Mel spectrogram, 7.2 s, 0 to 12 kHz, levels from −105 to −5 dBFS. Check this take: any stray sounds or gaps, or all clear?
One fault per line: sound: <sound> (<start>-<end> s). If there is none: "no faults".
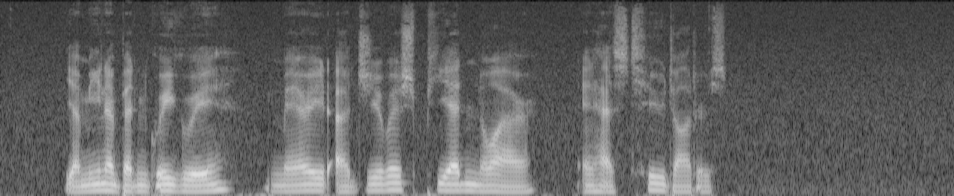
no faults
